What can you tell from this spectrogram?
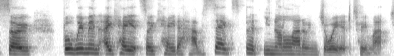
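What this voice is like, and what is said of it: Australian accent. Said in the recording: “As you can probably tell from my accent, I'm from Australia.”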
